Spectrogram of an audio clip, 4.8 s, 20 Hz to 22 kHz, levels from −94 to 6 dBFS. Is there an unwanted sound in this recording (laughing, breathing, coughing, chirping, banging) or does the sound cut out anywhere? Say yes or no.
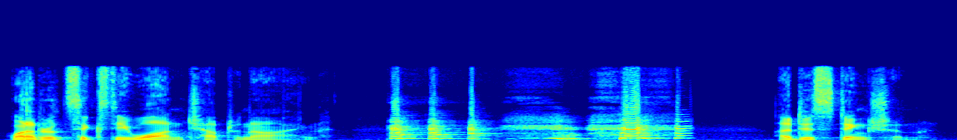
yes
